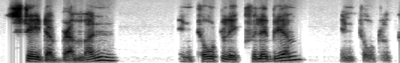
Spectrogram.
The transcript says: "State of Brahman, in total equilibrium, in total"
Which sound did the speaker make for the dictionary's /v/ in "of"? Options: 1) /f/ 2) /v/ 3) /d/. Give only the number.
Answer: 2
